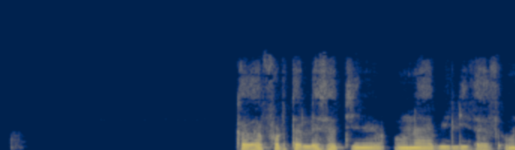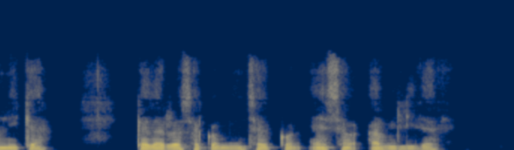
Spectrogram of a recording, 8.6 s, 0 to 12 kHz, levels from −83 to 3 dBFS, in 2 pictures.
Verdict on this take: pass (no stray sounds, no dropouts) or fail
pass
